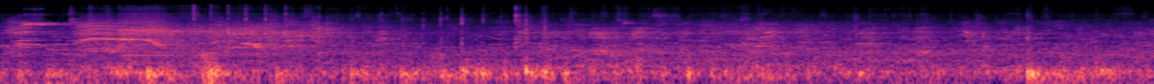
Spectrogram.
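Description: Spectators cheer and call out in a large echoing gym.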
